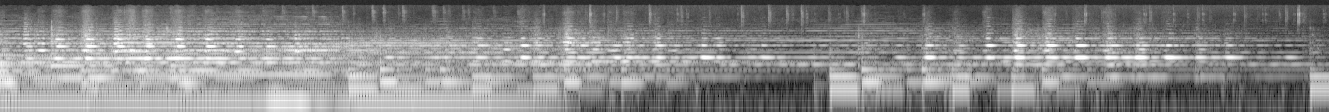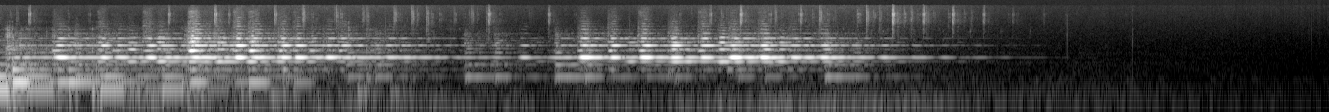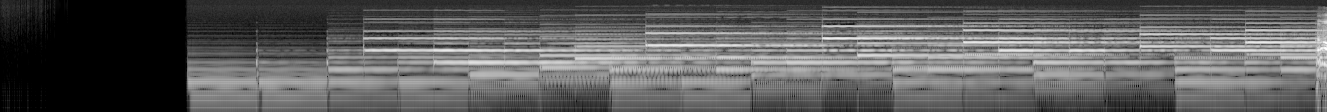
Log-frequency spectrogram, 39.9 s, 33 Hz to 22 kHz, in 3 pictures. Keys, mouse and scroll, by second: 0.5 click, 1.8 s, 4.9 middle click, 5.2 ctrl+r, 6.9 click, 7.2 2, 7.9 alt+click, 8.5 shift+click, 8.9 click, 10.1 click, 12.2 r, 18.0 s, 22.8 s, 25.4 m, 26.7 click, 27.6 1, 28.0 click, 29.2 click, 29.8 click, 30.1 click, 31.6 g, 32.5 Tab, 33.2 ctrl+3, 33.5 right click, 35.4 click, 35.7 click, 36.5 drag, 36.7 shift+middle drag, 37.3 s, 39.3 g.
